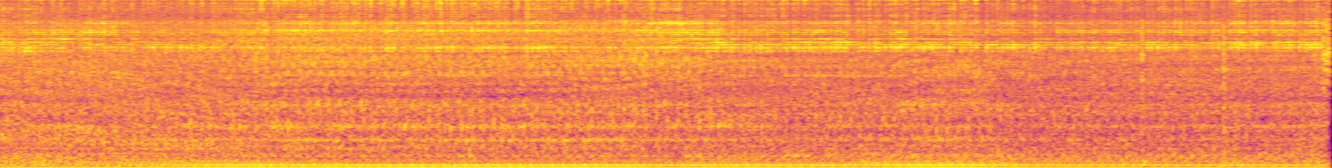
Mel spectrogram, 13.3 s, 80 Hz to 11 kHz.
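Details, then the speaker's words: Lincoln SA-200 welder on a second-gen truck, at raised idle: steady even low rumble, no knocks or misses; quiet, smooth, quieter than 2-cylinder Millers and Lincolns. "Super nice machine. I love using it. quiet, smooth running machine. A lot more quiet than the 2-cylinder Millers and the Lincolns."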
